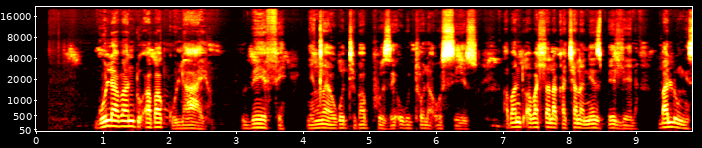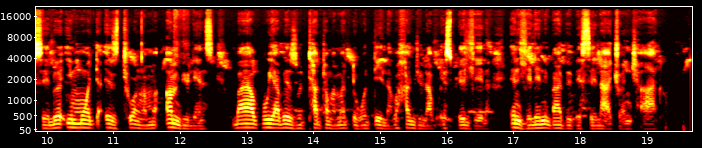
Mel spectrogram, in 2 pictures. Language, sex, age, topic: North Ndebele, male, 18-24, health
